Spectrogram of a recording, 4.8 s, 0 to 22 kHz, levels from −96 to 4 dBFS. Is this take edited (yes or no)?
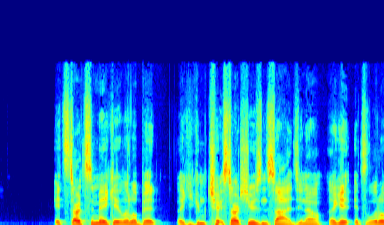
yes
